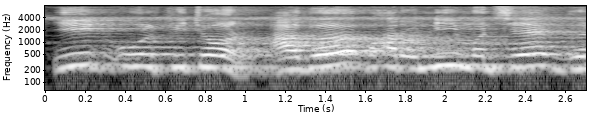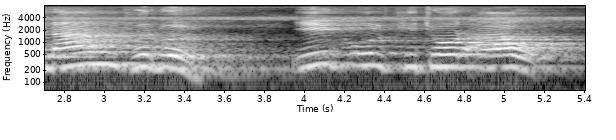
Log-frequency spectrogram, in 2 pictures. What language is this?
Bodo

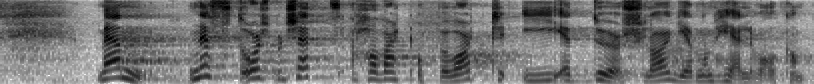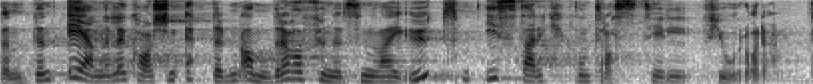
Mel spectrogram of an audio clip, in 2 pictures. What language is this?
Norwegian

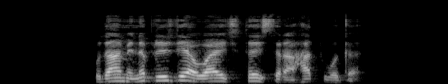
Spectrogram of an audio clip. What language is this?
Pashto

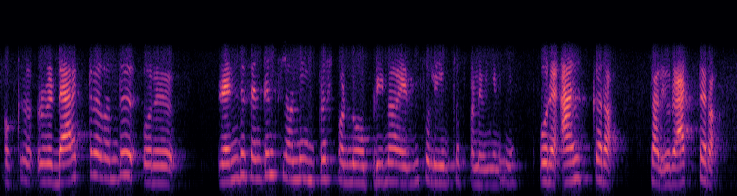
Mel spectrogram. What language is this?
Tamil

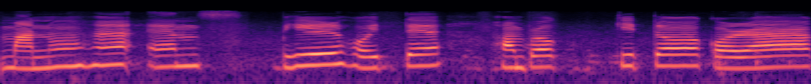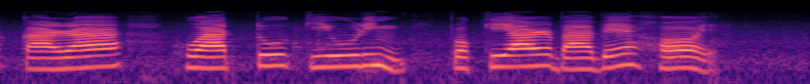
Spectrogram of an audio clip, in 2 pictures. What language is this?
Assamese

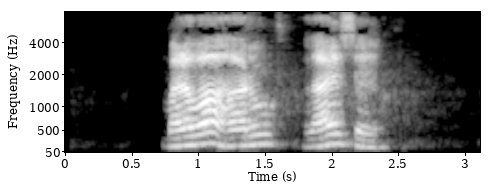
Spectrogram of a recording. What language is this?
Wadiyara Koli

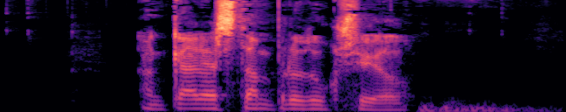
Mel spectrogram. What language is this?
Catalan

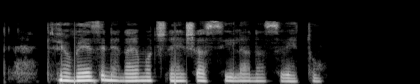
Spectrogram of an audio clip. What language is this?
Slovenian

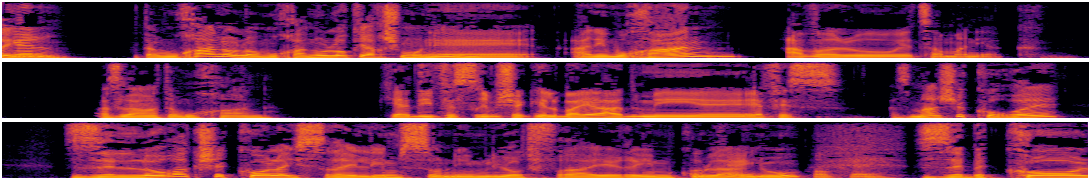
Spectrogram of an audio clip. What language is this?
Hebrew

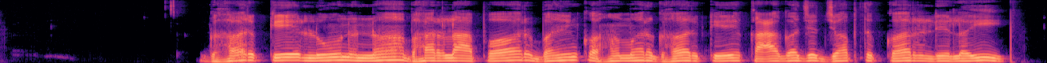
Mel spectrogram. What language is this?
Magahi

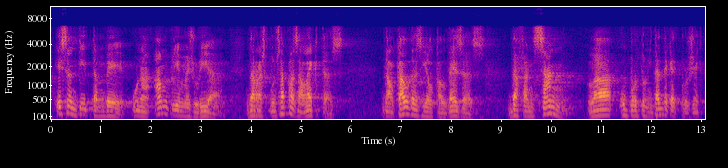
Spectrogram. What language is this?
Catalan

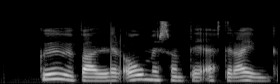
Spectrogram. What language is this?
Icelandic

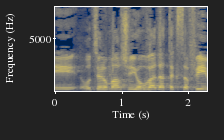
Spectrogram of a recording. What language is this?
Hebrew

